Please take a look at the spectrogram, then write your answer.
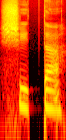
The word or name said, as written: shita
